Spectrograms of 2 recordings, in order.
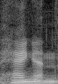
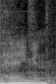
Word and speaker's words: hanging: G right yeah but usually you don't really pronounce the G in this context cuz it's very informal so how's it hanging how's it hanging so he said everything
